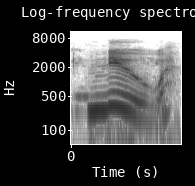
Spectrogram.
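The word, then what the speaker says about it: knew: Alan, it's your turn now, and your word is new. New. Milk? Milk? Sorry. No. Or milk? Sorry. The word is new. Oh, New. Excellent. So we have a silent K in that word, and there's another word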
